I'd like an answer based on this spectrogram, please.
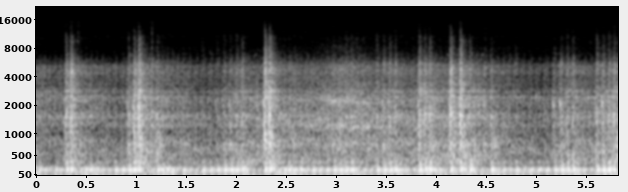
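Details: Yamaha X-Max 300 scooter, hard to start and won't idle: engine idles unevenly, low burble broken by irregular stumbles and sharp bursts, before home repair.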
